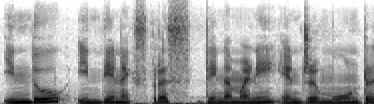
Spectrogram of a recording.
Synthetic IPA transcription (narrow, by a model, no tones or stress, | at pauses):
ɪnd̪uːɪnd̪ɪjɐnɛkspɾɐsd̪ɪnɐmɐɳiʔɛndrɯmuːndrɯ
